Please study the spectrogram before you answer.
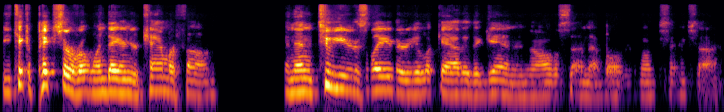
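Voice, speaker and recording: Over poor audio, a middle-aged American pediatric epilepsy surgeon lectures conversationally on medicine, fast and emphatic, tossing out rhetorical questions. As a physician lecturer, he has a medium-pitched voice with a dark tone.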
